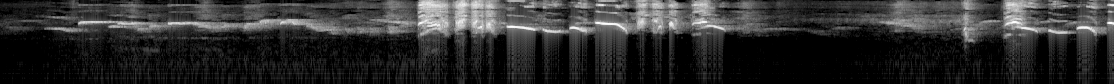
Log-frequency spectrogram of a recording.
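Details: Magpie-robin song for prompting a magpie-robin to sing: soft warbling whistles, then a long loud stretch of scratchy bursts mixed with looping, falling whistled notes, a pause, and another lively burst of song.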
